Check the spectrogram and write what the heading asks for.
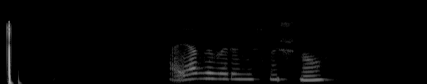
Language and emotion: Russian, neutral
